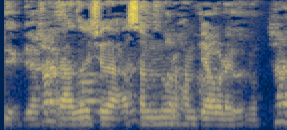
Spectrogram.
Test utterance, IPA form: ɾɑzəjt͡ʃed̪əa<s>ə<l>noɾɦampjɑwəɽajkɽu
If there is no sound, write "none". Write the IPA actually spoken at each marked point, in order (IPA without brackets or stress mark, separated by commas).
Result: s, l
